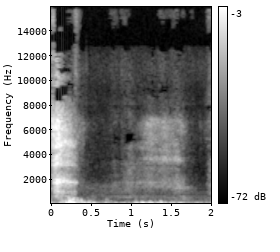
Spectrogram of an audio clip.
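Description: Wind buffeting the microphone in an uneven low rumble, with a faint hiss about a second in.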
